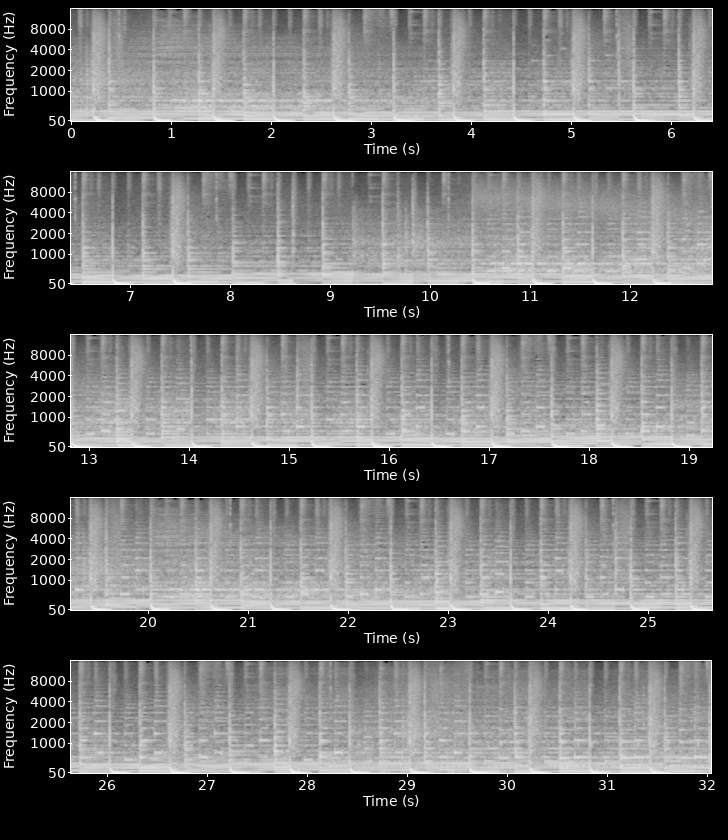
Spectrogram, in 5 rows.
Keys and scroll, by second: 2.1 ctrl+i, 16.0-16.4 typing, 19.2-20.4 typing, 23.6-24.2 typing, 27.6 [.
